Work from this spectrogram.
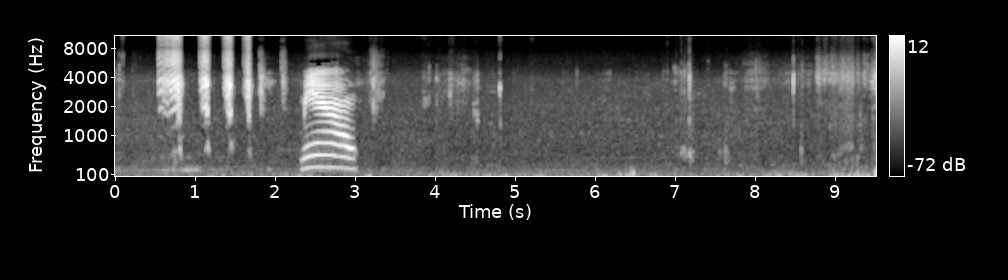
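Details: Street cat in Saudi Arabia, one of several looking up at a person and asking for food: a single drawn-out, harmonic-rich meow lasting under a second, preceded by a burst of sharp clicks and taps, followed by a quiet background with faint rustling.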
